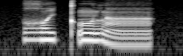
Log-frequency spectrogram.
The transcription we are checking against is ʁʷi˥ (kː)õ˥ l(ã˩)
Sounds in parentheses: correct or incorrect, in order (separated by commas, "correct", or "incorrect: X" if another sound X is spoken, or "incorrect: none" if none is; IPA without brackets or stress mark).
incorrect: kʼ, correct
